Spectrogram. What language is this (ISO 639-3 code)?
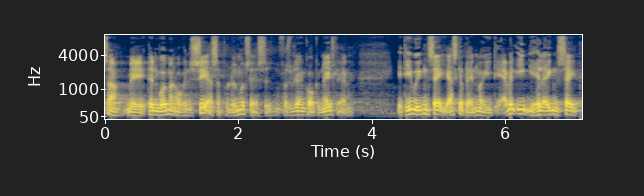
dan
